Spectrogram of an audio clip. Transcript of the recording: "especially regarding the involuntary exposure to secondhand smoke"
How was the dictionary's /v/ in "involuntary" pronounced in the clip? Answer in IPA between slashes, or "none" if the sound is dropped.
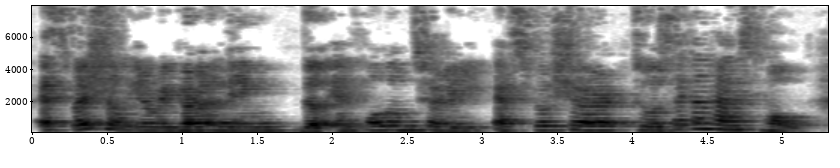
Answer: /f/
